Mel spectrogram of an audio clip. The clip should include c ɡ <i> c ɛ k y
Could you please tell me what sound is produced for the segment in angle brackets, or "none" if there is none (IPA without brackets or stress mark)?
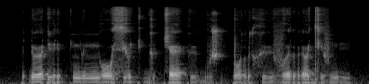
y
